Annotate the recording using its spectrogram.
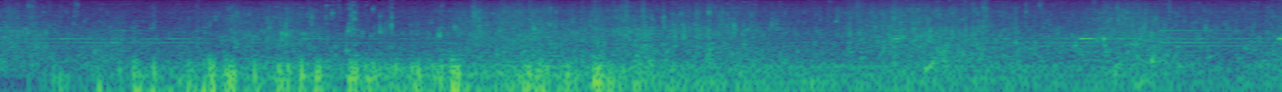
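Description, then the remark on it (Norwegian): A boat travelling from mainland Thailand out to the Phi Phi Islands across open water, with a steady engine rumble, splashing and slapping of waves against the hull, and wind buffeting the microphone throughout. “kommer fra fastlandet i Thailand med båt ut til Pipjøyene.”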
